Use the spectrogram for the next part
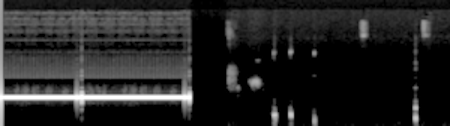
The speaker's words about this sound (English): This is the longest beep.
